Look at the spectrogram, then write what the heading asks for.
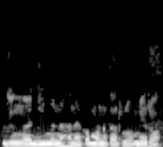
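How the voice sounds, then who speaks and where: A man's voice: medium pitch, moderate pace, dark tone. A man chatting casually on the phone in a drowsy, laid-back manner. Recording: phone call with faint background noise.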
